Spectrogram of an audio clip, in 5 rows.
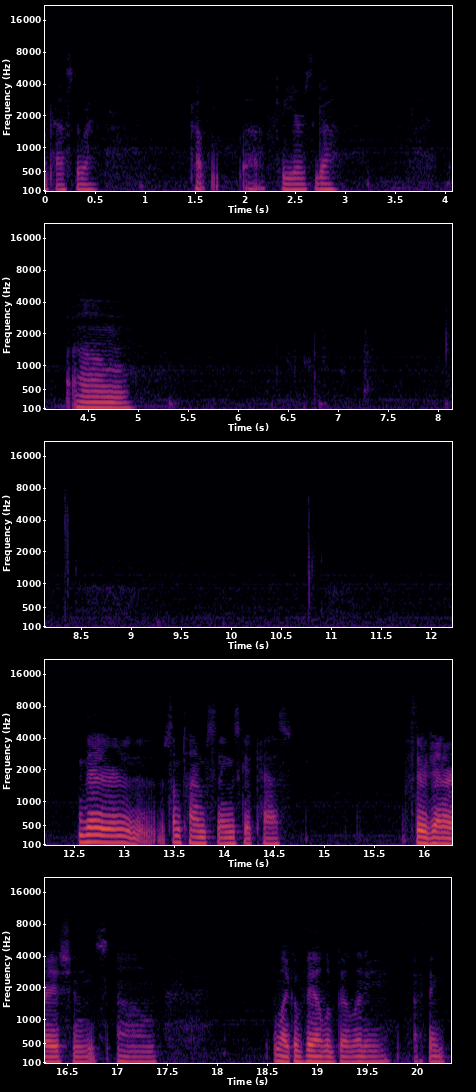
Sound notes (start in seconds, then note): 2.9 pauses for 10 seconds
